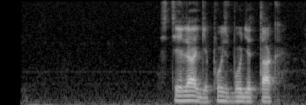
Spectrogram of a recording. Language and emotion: Russian, neutral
